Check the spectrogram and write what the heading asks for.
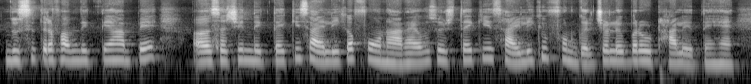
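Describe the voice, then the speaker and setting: Fast-talking woman retelling a serial. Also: on the high side, fairly even intonation, mellow. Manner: retells scenes with quoted dialogue. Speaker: serial recap narrator. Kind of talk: casual plot retelling.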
